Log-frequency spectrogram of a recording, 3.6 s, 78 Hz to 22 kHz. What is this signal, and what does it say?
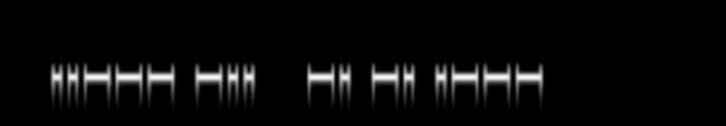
Morse code, heard as a keyed tone, about 30 wpm, 700 Hz. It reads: 2D NNJ
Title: Field Day Exchanges - 30wpm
